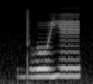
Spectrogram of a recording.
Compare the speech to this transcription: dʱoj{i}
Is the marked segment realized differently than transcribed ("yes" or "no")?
yes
